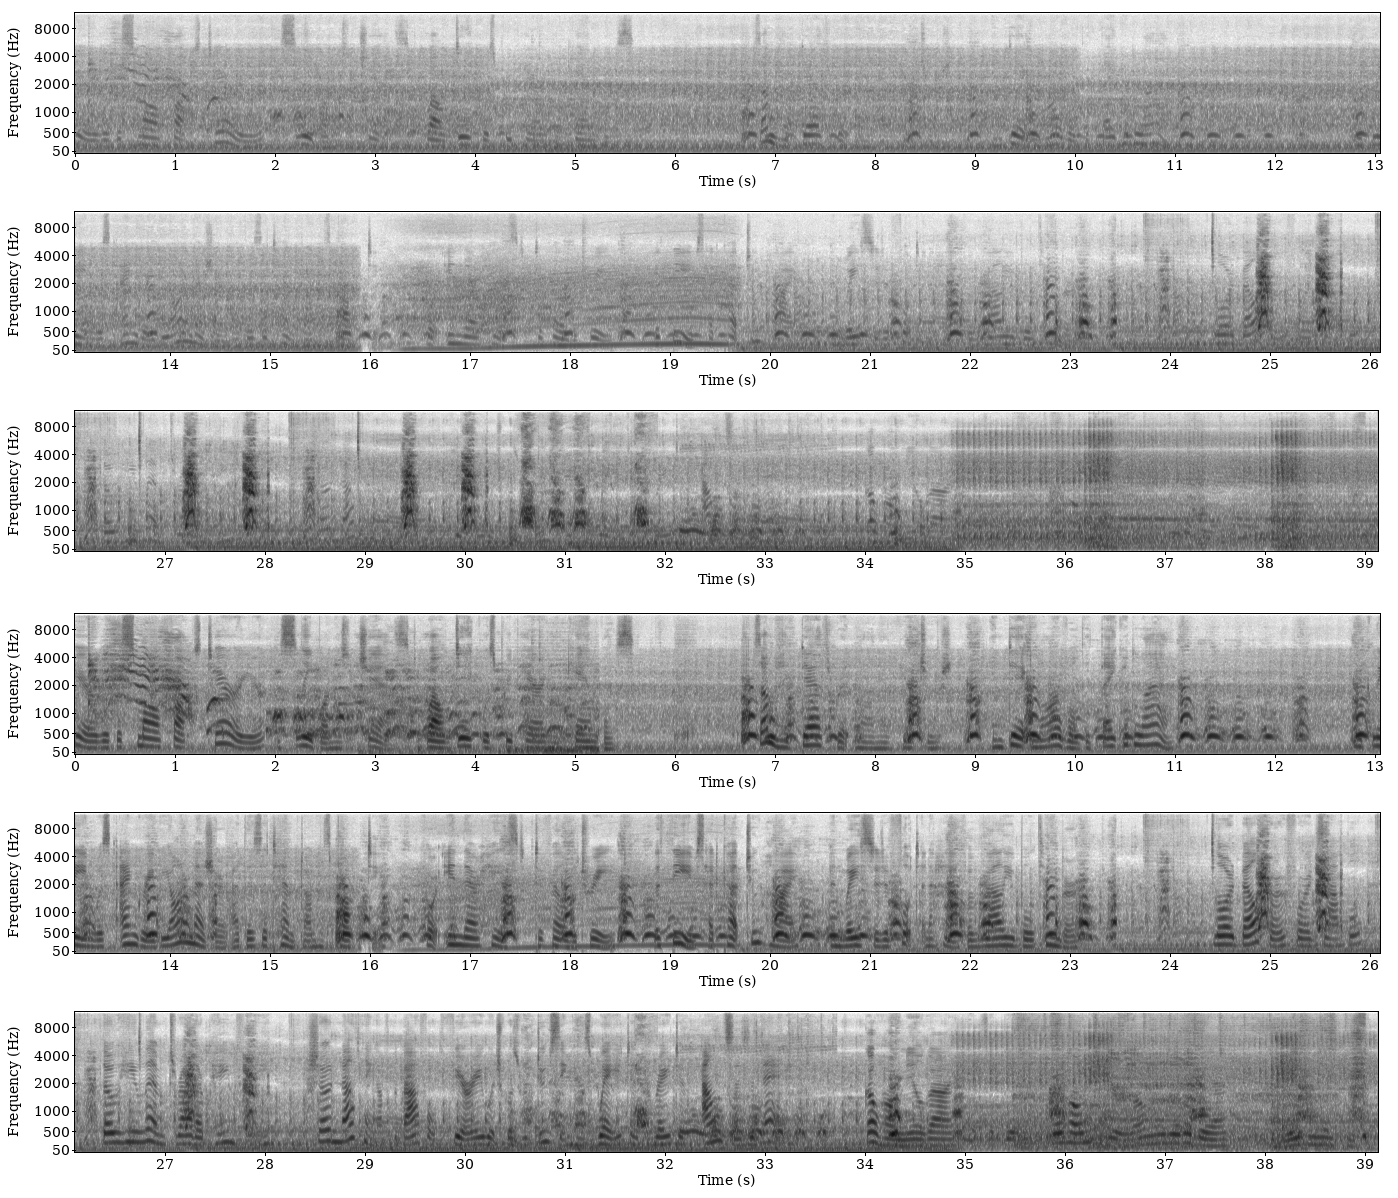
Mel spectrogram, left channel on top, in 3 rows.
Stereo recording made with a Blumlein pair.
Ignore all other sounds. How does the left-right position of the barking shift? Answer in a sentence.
You can hear the barking move from right to left and back again.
